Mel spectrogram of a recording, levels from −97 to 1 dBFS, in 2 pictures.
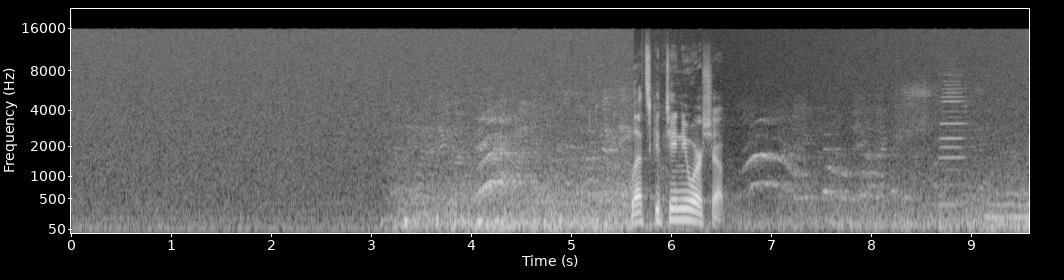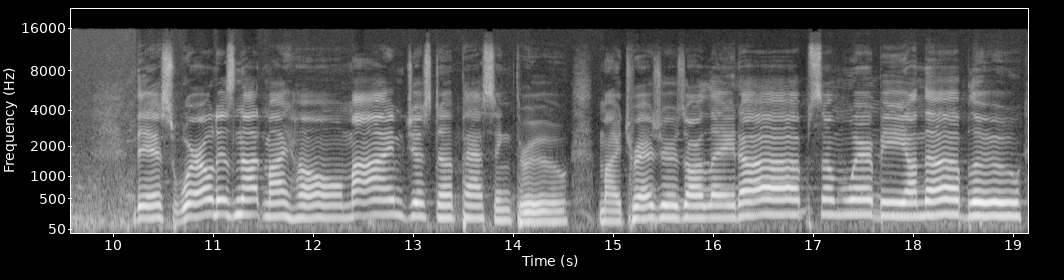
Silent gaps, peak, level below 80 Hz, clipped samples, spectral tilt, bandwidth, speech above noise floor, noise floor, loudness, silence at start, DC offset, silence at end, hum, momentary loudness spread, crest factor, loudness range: none; 0 dBFS; -40 dBFS; under 0.1%; -4.5 dB/octave; 16 kHz; 21 dB; -34 dBFS; -14 LUFS; 0 s; under 0.1%; 0 s; none; 21 LU; 16 dB; 17 LU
